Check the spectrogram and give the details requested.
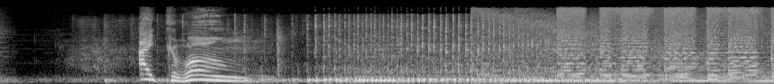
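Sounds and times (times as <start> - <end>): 
speech: 1.5 - 2.7
motorcycle engine idling and revving: 2.3 - 7.7.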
